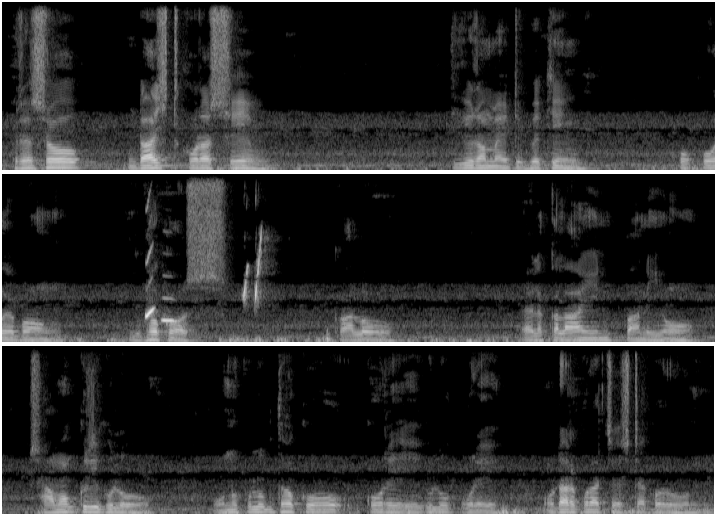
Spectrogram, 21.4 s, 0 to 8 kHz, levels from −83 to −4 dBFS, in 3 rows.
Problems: none marked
